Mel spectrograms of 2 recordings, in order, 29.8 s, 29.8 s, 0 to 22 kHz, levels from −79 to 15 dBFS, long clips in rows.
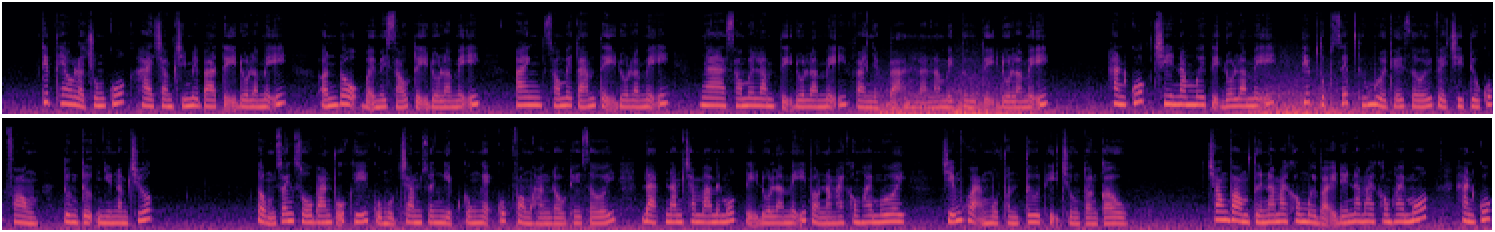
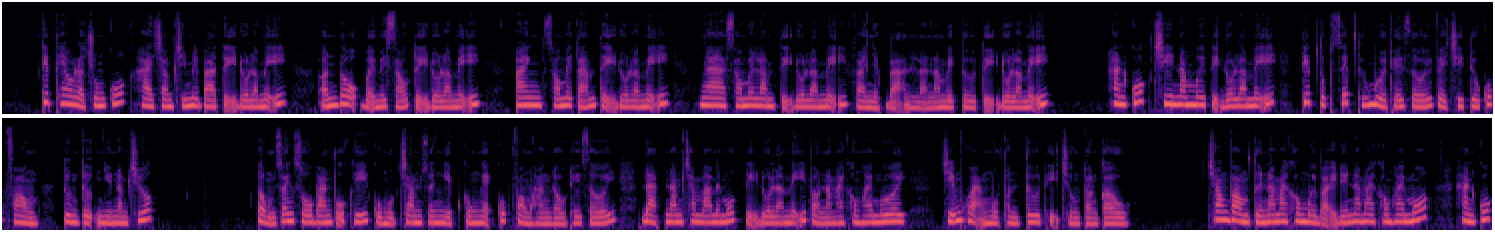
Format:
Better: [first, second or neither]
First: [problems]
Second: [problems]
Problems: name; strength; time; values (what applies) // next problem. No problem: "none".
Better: second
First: wind noise on the microphone; occasional gusts; 20 dB below the speech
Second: none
